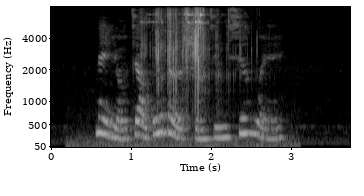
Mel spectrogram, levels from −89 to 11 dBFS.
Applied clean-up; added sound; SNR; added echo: none; Keys jangling; 0 dB; reverberation time 0.3 s.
